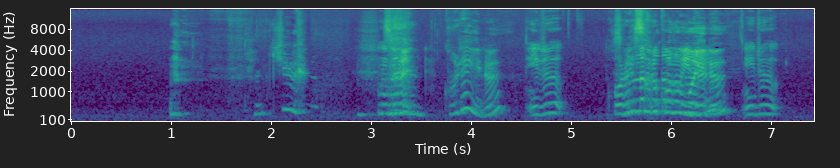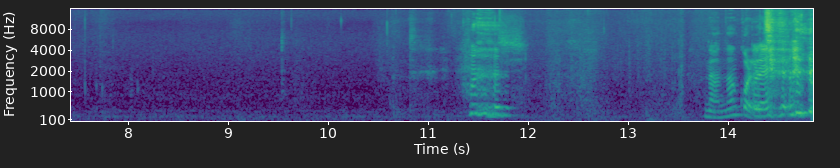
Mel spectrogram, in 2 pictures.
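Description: Young women speak and laugh brightly close to a microphone.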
